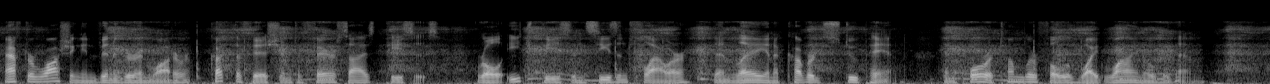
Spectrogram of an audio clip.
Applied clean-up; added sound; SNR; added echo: none; Breathing; 11 dB; none.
